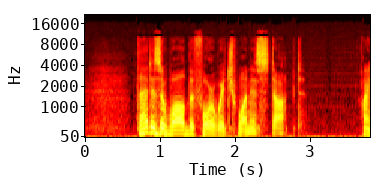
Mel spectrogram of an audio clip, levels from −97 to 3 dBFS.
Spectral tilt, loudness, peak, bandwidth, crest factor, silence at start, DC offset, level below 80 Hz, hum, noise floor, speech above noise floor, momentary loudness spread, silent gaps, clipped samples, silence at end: -4.5 dB/octave; -16 LUFS; 0 dBFS; 13 kHz; 18 dB; 0.7 s; under 0.1%; -46 dBFS; none; -45 dBFS; 29 dB; 7 LU; none; under 0.1%; 0 s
